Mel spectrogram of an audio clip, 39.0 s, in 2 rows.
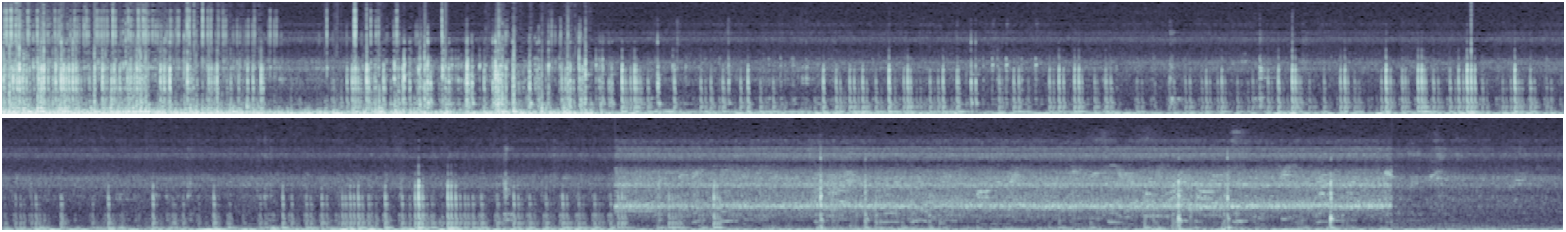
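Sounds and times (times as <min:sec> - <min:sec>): train car low rumble: 0:00.0 - 0:04.7, 0:27.1 - 0:39.0.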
